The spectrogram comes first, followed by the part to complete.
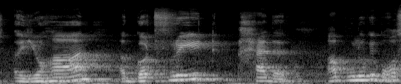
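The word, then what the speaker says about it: Johann: बच्चे होंगे वो बोलेंगे सर ये तो जोहान है, इसे जे से पढ़ेंगे, आपको तो आ ही नहीं रहा है, ये जे नहीं पढ़ेंगे, इसे योहान पढ़ेंगे, that is the correct pronunciation for that word.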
